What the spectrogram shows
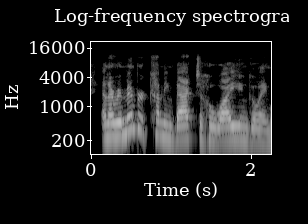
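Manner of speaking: ordinary talk, nothing marked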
